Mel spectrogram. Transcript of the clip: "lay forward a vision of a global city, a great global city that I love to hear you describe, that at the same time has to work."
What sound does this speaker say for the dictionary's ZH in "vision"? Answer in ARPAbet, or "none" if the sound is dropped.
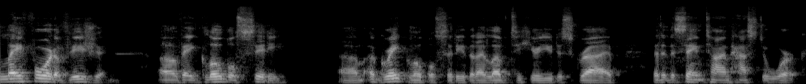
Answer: ZH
